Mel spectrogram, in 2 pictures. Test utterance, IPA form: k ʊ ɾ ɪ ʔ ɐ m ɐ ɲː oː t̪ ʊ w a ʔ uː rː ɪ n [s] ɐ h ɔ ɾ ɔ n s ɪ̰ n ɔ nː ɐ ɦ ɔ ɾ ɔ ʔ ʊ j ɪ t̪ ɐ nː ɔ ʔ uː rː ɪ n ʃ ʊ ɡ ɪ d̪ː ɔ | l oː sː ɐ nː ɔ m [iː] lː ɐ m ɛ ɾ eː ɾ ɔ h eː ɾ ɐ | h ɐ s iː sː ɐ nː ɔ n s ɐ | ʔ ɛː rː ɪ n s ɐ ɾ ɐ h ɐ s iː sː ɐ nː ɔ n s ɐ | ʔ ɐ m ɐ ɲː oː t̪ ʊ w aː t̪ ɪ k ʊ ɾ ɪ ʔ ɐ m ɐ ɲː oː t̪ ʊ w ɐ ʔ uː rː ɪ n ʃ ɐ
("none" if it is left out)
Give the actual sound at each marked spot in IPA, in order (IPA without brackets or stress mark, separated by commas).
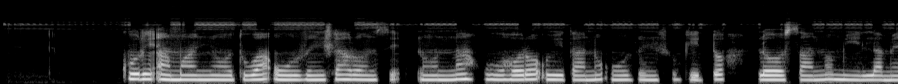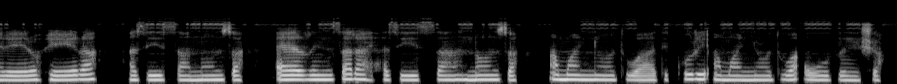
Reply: ʃ, iː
